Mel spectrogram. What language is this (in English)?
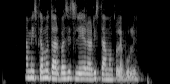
Georgian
